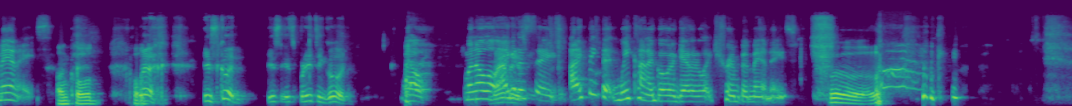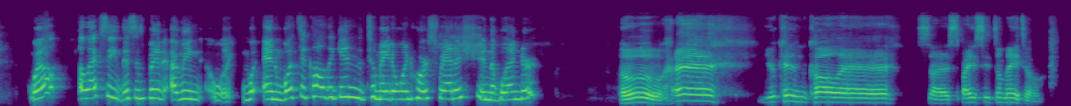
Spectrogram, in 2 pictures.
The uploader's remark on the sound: Play listener-created games with callers via Zoom!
